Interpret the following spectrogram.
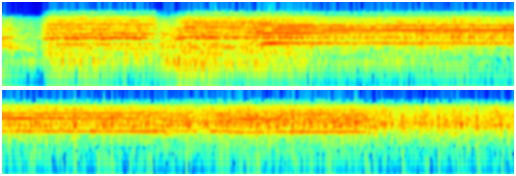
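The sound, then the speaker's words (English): The Abbott and Costello Show studio audience in Hollywood applauds as Bud Abbott and Lou Costello are introduced. Dense clapping and some cheering run the whole way through, with a bandleader's brassy band fanfare playing loudly over it. No one speaks. “Stop that noise.”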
